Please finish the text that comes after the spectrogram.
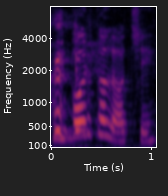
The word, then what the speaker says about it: Bortolotti: We have Bortolotti. Did I say it right? That's right. Bortolotti.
